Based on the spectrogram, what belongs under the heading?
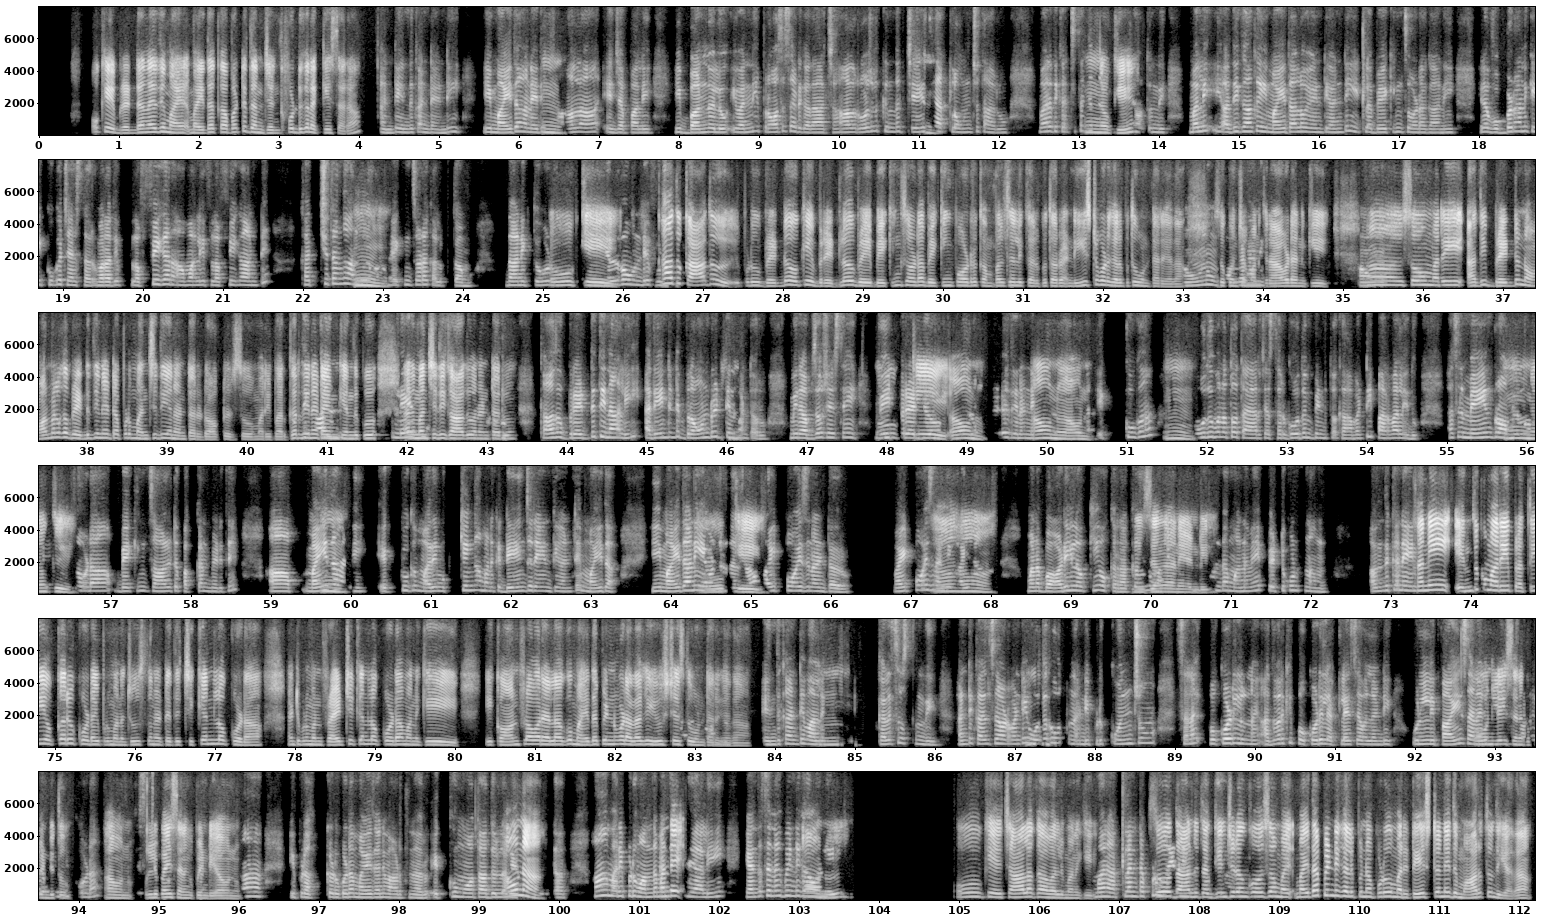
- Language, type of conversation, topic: Telugu, podcast, జంక్ ఫుడ్ తినాలని అనిపించినప్పుడు మీరు దాన్ని ఎలా ఎదుర్కొంటారు?
- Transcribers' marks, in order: in English: "జంక్ ఫుడ్‌గా"; in English: "ప్రాసెస్డ్"; other background noise; in English: "జంక్"; in English: "బేకింగ్ సోడా"; in English: "ఫ్లఫ్ఫీగా"; in English: "ఫ్లఫ్ఫీగా"; in English: "బేకింగ్ సోడా"; static; in English: "బ్రెడ్"; in English: "బ్రెడ్‌లో బే బేకింగ్ సోడా, బేకింగ్ పౌడర్"; in English: "అండ్ ఈస్ట్"; in English: "సో"; in English: "సో"; in English: "బ్రెడ్ నార్మల్‌గా బ్రెడ్"; in English: "బర్గర్"; giggle; in English: "బ్రెడ్"; in English: "బ్రౌన్ బ్రెడ్"; in English: "అబ్జర్వ్"; in English: "వీట్"; tapping; in English: "బ్రౌన్"; distorted speech; in English: "మెయిన్"; in English: "బేకింగ్ సోడా, బేకింగ్ సాల్ట్"; in English: "డేంజర్"; in English: "వైట్ పాయిజన్"; in English: "వైట్ పాయిజన్"; in English: "బాడీలోకి"; in English: "ఫ్రైడ్ చికెన్‌లో"; in English: "కార్న్ ఫ్లవర్"; in English: "కన్ఫర్మ్‌గా"; in English: "యూజ్"; in English: "ఓన్లీ"; in English: "జస్ట్"; in English: "సో"; in English: "యూజ్"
